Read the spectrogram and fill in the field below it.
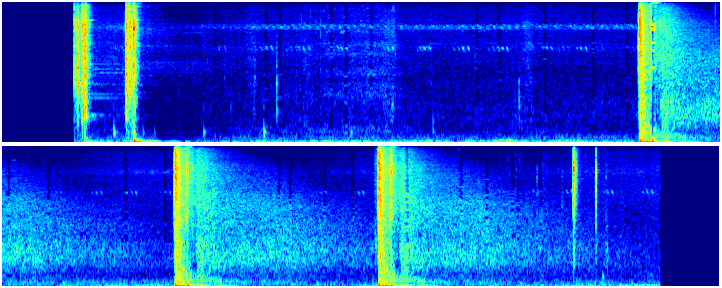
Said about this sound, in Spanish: El horror se apoderó de las personas en la plaza, mientras los sonidos de las ametralladoras disparaban indiscriminadamente en contra de los manifestantes.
